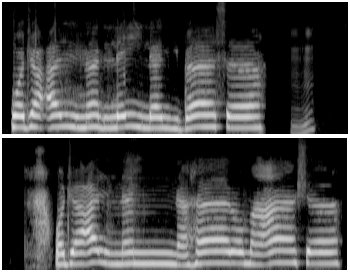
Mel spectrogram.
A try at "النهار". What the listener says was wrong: Make your ra clear. Nahar.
